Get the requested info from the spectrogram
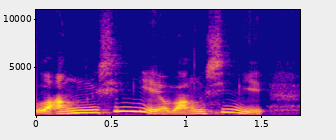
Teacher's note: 비읍과 리을이 만나면은 둘 다 상호동화를 일으켜서 지금 비음으로 진행이 돼요. 그래서 비읍이 미음이 되고 그다음 리을이 니은이 되고 있습니다. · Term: 비음화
